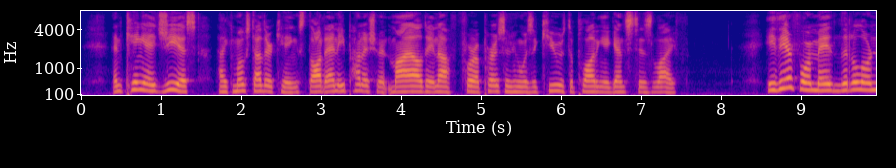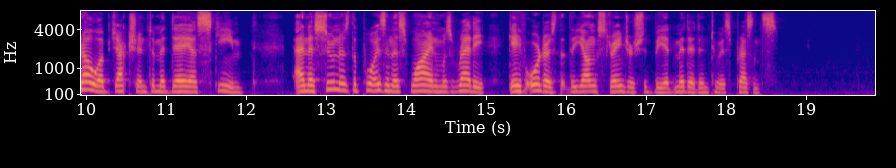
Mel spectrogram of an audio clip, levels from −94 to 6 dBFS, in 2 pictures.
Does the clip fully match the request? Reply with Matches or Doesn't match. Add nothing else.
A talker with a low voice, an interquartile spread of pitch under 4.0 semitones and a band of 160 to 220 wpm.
Doesn't match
